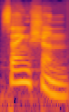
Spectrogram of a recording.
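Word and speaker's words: sanction: इसे हम प्रोनाउंस करेंगे सेंशन। इसमें स्ट्रेस जो है वो एस पर रहेगा।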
